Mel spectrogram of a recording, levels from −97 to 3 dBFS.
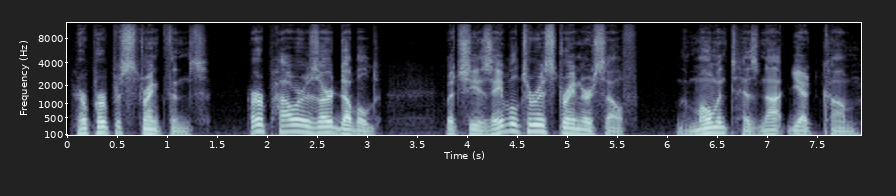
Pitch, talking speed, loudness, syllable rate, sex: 105 Hz, 150 wpm, -19 LUFS, 4.7 syllables/s, male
